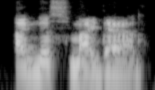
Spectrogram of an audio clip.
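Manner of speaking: very slow, soft half-whisper, drawn out. Retelling what a little kid said into his ear: imitating a half-whisper. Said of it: "and whispered into my ear".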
